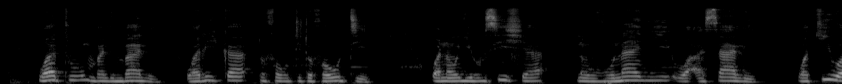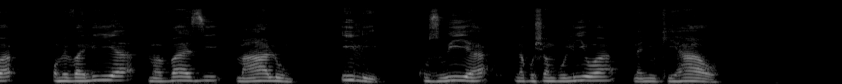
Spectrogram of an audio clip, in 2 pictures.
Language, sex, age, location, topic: Swahili, male, 25-35, Dar es Salaam, agriculture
